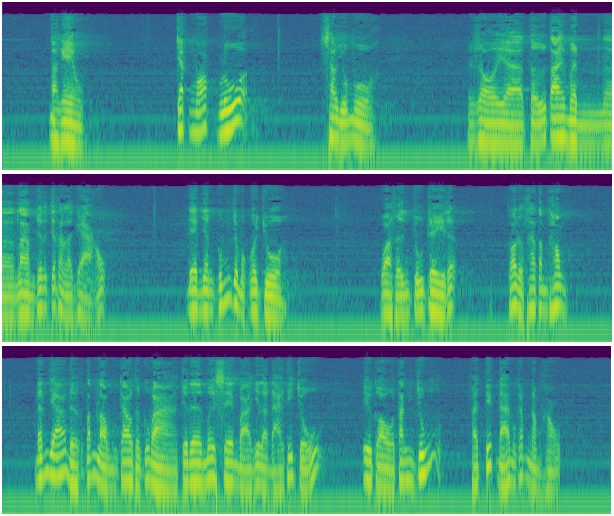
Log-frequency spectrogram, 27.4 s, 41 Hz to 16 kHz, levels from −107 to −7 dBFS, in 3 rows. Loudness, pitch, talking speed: -23 LUFS, 105 Hz, 150 wpm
